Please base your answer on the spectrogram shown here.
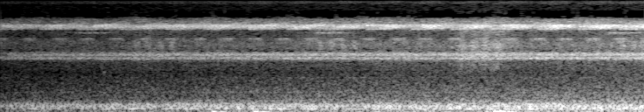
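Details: Crickets chirring in a steady, unbroken chorus, several high shrill tones layered together and slowly swelling louder, over a soft low rumble.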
